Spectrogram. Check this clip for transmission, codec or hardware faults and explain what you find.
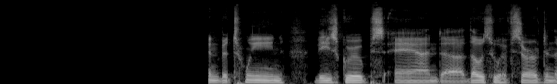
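One fault is present: an audio dropout to silence at the very start. From 0 to 2.09 s the clip is silent, with no room tone, before speech comes in mid-flow on "between these groups and". The input was likely lost while recording continued writing silence. Unlike a natural pause or noise gate, nothing faint remains.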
